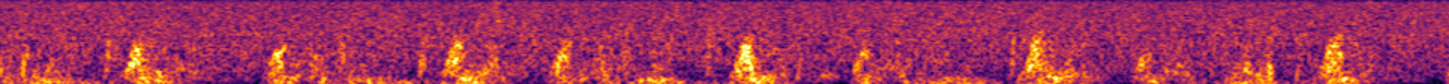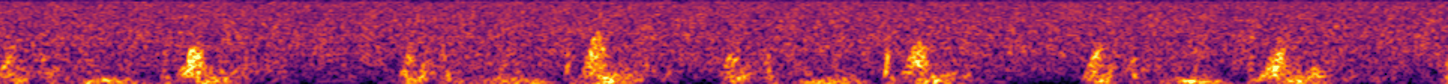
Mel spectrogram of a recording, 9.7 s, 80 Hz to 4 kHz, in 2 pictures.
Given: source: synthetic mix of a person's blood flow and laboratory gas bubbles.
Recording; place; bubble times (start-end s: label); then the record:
Doppler ultrasound of blood flow; precordium
1.38-1.45 s: bubbles
1.61-1.72 s: bubbles
From the record:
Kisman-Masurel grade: 111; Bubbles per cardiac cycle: 1 to 2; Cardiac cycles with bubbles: 1 to 10%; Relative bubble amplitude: barely perceptible (0.100 to 0.250); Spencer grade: 1 (occasional bubble signal discernible with the cardiac motion signal, with majority of cardiac periods free of bubbles); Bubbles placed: anywhere in the cardiac cycle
